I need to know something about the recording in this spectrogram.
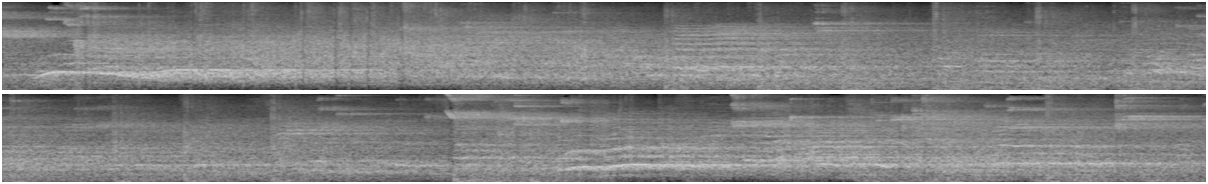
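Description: Sneakers squeak sharply on a hard court in a large echoing hall.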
